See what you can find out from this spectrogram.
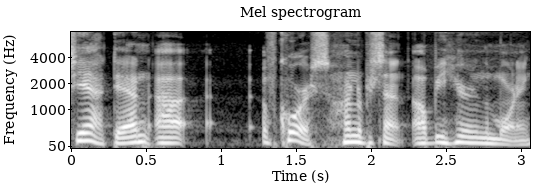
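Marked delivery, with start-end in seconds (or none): none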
